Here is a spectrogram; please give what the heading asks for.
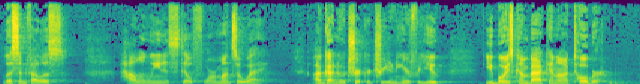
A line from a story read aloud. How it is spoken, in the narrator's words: Watts calmly said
